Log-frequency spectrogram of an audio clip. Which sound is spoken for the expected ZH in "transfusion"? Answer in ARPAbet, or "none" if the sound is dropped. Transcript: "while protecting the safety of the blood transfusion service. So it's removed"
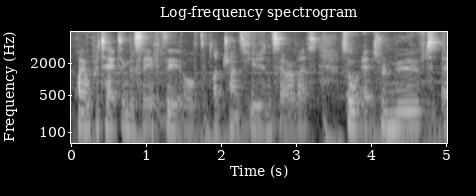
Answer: ZH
